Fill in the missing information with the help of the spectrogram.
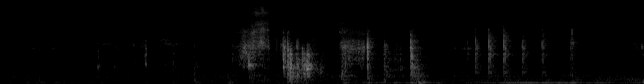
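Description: Pages of a picture book being turned and handled: paper rustling and swishing with a string of soft clicks and taps, loudest about two to four seconds in.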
